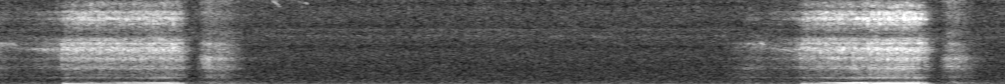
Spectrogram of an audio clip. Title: Husband snoring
